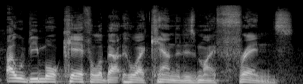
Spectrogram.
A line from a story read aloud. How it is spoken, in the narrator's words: Baby Goose snaps back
